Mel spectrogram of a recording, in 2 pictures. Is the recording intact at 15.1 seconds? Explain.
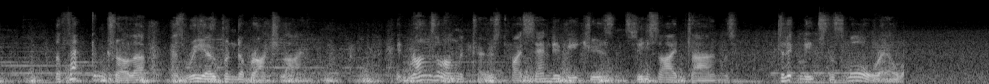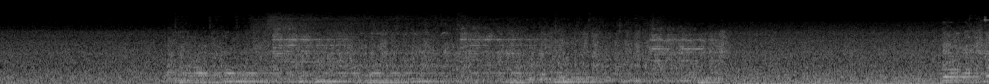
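Yes, at 15.1 seconds the audio plays through cleanly, with no dropout, click, distortion or other fault to be heard at that point.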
